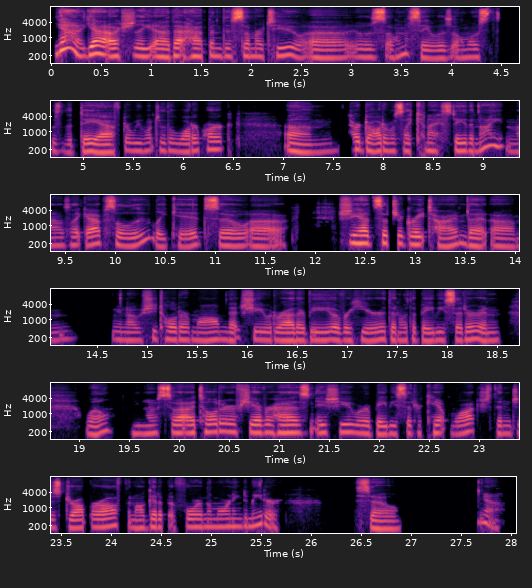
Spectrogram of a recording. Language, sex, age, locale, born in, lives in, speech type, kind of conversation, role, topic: English, female, 30-34, en-US, United States, United States, conversation, advice, user, How can I deepen my friendships and build closer connections?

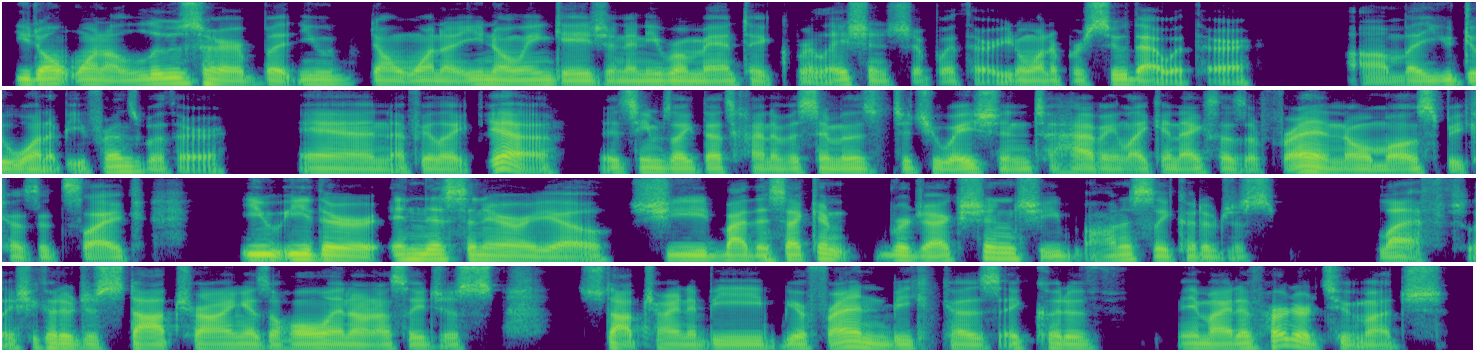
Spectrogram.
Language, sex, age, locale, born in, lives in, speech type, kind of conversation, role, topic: English, male, 18-19, en-US, United States, United States, conversation, unstructured, none, Would you keep an ex as a friend?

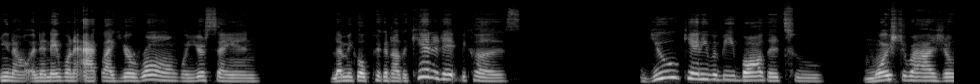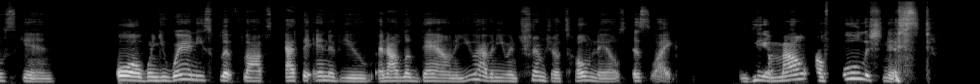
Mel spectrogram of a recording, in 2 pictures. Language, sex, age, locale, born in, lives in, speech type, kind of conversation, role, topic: English, female, 40-44, en-US, United States, United States, conversation, podcast, guest, In what ways does personal style shape how we are perceived by others?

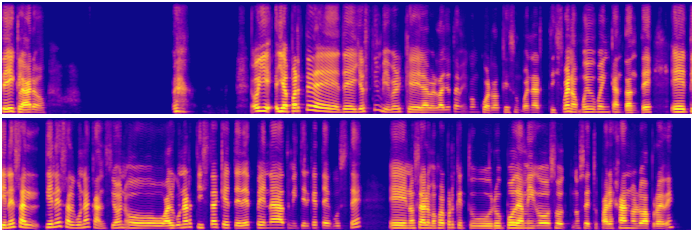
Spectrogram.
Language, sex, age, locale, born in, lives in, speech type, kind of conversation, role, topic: Spanish, female, 20-24, es-MX, Mexico, Mexico, conversation, podcast, host, ¿Cambiaste tus playlists por amor o por amigos?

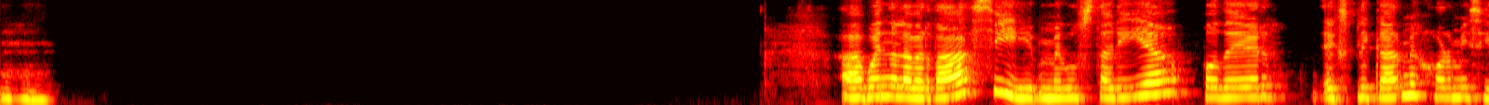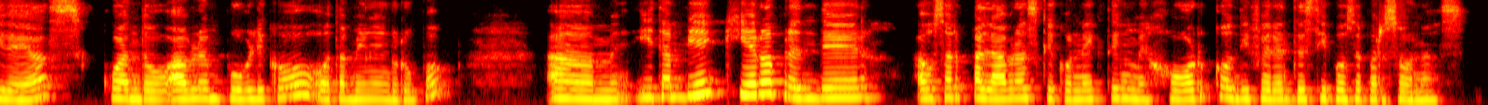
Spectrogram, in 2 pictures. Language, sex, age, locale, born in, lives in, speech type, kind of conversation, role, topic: Spanish, female, 35-39, es-PE, Peru, United States, read, expert-assistant, asker, ¿De qué forma la escritura creativa desarrolla habilidades comunicativas?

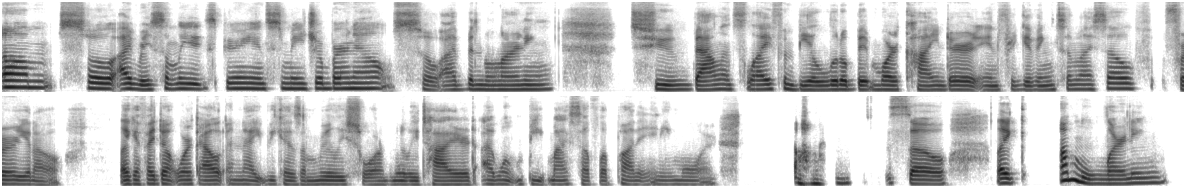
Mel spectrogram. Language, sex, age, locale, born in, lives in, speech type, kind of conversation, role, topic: English, female, 25-29, en-US, United States, United States, conversation, advice, user, How can I balance work and personal life better?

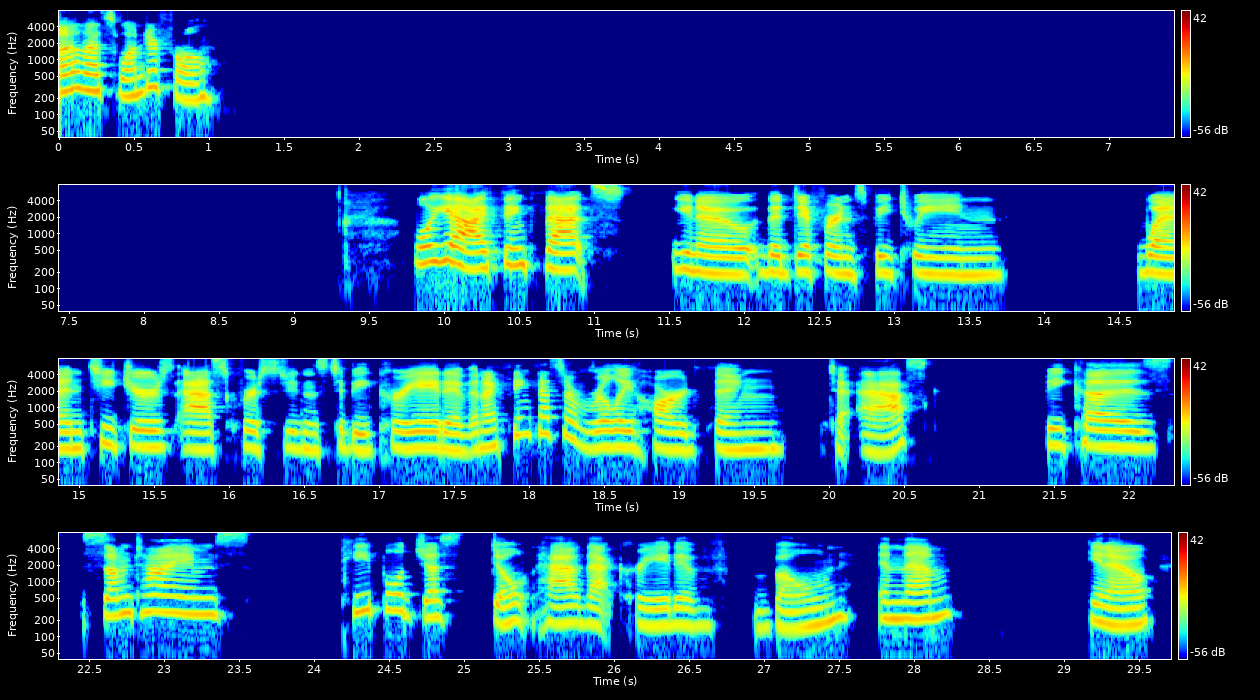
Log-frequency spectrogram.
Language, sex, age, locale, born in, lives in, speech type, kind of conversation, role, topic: English, female, 45-49, en-US, United States, United States, conversation, podcast, host, How does encouraging creativity shape students’ learning and growth?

